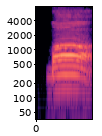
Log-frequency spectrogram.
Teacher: 16वां मखरज शफवी। दोनों होठों से 3 हरूफ बा, मीम, वाव गैर मद्दा निकलते हैं।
